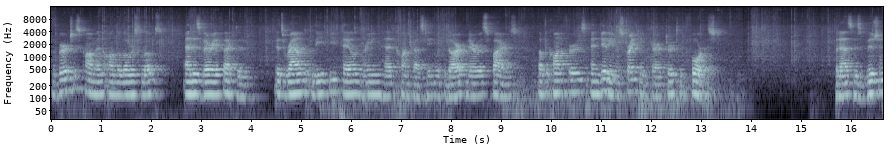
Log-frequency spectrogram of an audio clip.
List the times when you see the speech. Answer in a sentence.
You can hear the speech from 0.0 to 13.3 s and from 15.7 to 16.6 s.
